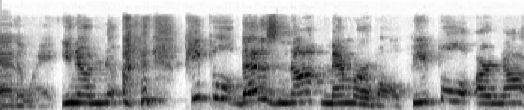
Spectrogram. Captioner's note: laughter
